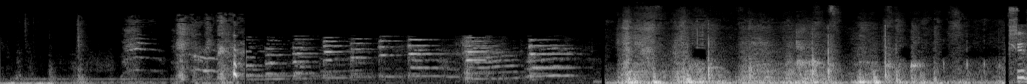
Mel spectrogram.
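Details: Kitten giving a quick string of short, even meows, each clipped and slightly falling, after a few scattered louder cries, followed by loud rustling noise and background music.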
